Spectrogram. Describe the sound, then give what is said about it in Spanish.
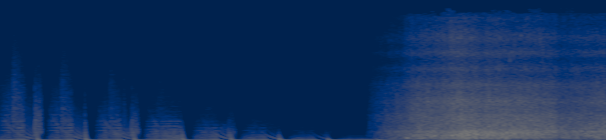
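Ocean surf rushes in as a steady, broad hiss of breaking waves, entering after a rhythmic run of many struck tones and then holding a fairly even level to the end. “La marea se ha calmado.”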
